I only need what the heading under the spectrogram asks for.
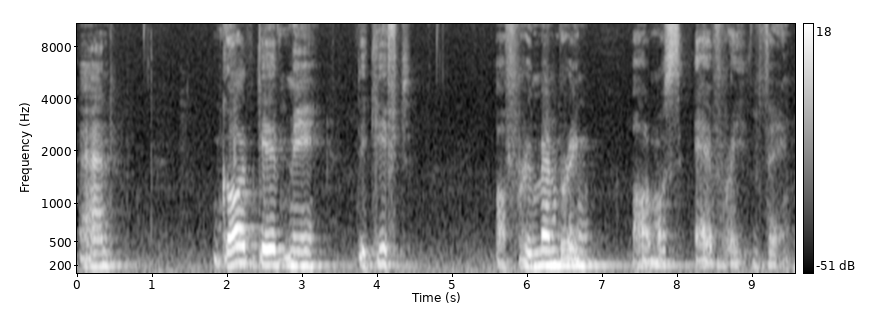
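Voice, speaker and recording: Speaking very slowly with long pauses, a West African man in his nineties gives formal personal testimony to the city's code enforcement board in the council chamber. His voice is high, creaky and warm but flat in delivery, with a little hiss or hum underneath.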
